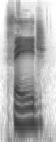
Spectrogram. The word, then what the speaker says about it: Fage: Fage beyond the gym.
